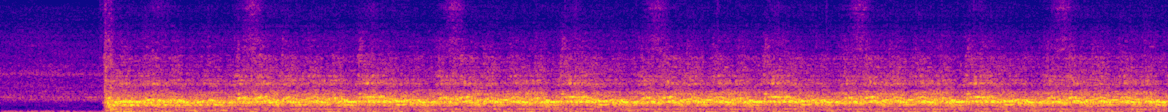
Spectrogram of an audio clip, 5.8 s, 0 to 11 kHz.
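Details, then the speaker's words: 1959 Ford Thunderbird 352 V8 parked 33 years, points just gapped at 0.016 in: steady starter cranking about four turns a second, no firing; no spark despite good ground, cause unknown, owner plans 12-volt feed to coil. "I'm not getting spark. I don't understand why I can't get spark with this car."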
